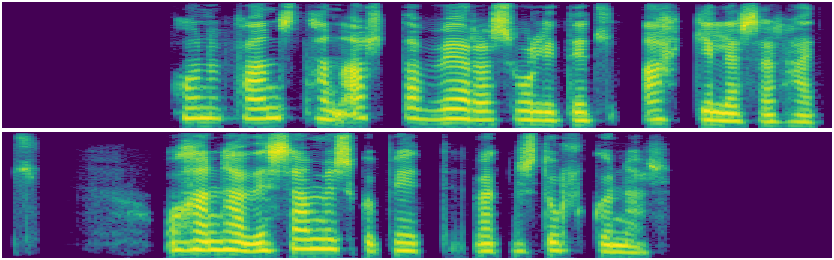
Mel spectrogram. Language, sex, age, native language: Icelandic, female, 40-49, Icelandic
